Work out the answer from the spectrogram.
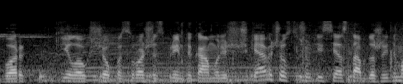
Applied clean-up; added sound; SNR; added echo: none; Guitar; 12 dB; none.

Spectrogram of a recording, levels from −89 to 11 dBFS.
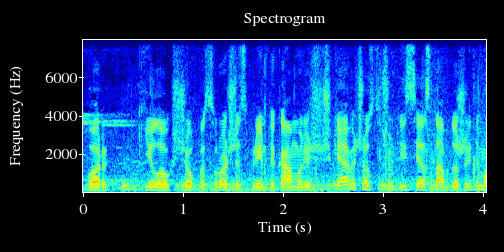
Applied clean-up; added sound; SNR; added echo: none; none; none; none.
